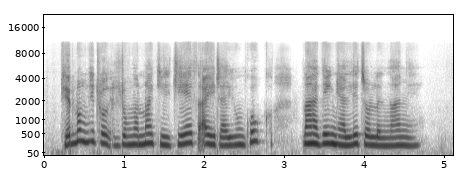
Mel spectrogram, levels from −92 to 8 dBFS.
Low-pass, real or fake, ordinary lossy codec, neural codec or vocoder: 10.8 kHz; fake; none; codec, 16 kHz in and 24 kHz out, 0.8 kbps, FocalCodec, streaming, 65536 codes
